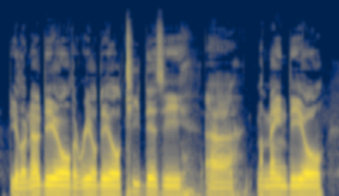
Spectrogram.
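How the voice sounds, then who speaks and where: On a very clean recording with a silent background, a man with a Southern US accent speaks very slowly in a dark, mellow, fairly low voice with monotone, flat intonation. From US South, middle Georgia (Dublin). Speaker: fitness coach. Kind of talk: casual interview.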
